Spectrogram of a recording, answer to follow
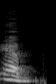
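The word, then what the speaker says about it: have: শুডের পরে হ্যাব আছে, হ্যাবটা পুরোপুরি উচ্চারণ হবে না, এটা হবে অ্যাব মানে এই অ্যাব হবে অ্যাব।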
